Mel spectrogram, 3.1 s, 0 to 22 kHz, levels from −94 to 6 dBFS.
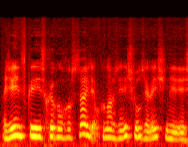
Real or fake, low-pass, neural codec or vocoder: fake; 14.4 kHz; autoencoder, 48 kHz, 32 numbers a frame, DAC-VAE, trained on Japanese speech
